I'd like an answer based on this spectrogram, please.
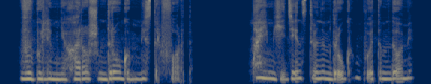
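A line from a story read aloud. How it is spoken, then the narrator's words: Tearful whisper. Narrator (Russian): прошептала я, глотая слезы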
